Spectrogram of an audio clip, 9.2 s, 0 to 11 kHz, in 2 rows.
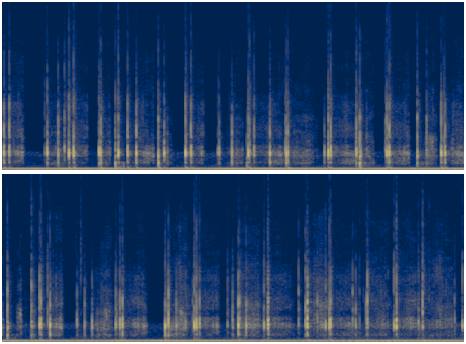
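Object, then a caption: Cardboard game box. Long nails scratch and tap the printed lid of a giant UNO cardboard game box lying flat, giving about 45 quick, dry taps with short scratchy crunches between them. A steady low hum runs underneath the whole time.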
